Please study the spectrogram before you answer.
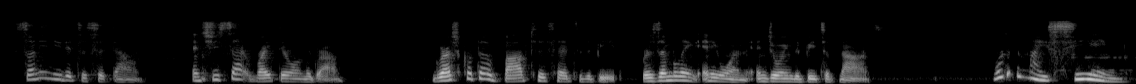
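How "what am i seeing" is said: whispered, higher pitch and slower. Sunny sits on the ground watching Grashkota bob his head, whispered. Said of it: "Sunny whispered".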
